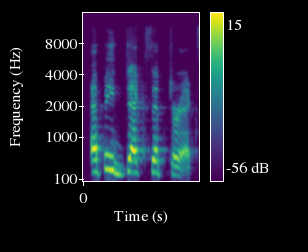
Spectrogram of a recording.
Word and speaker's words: Epidexipteryx: Epidexipteryx. Judges are going to give that to you. Good pronunciation.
